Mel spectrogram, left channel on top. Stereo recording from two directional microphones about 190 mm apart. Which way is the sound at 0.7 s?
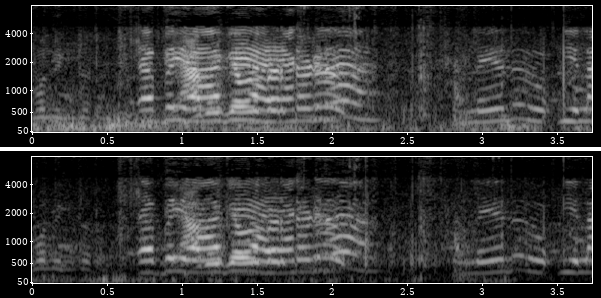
15° right (ahead or behind).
